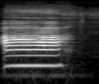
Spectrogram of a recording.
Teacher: First tone, 一 声, is high and steady.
